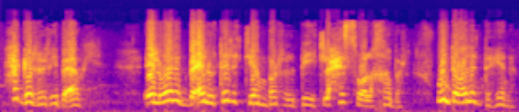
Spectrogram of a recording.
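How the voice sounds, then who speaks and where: Anxious middle-aged Egyptian mother, husky voice, rapid pleading delivery, radio drama. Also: mid-range voice, big pitch swings, darkish tone, faint music behind. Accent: Egyptian Arabic. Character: worried mother pleading for her son.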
